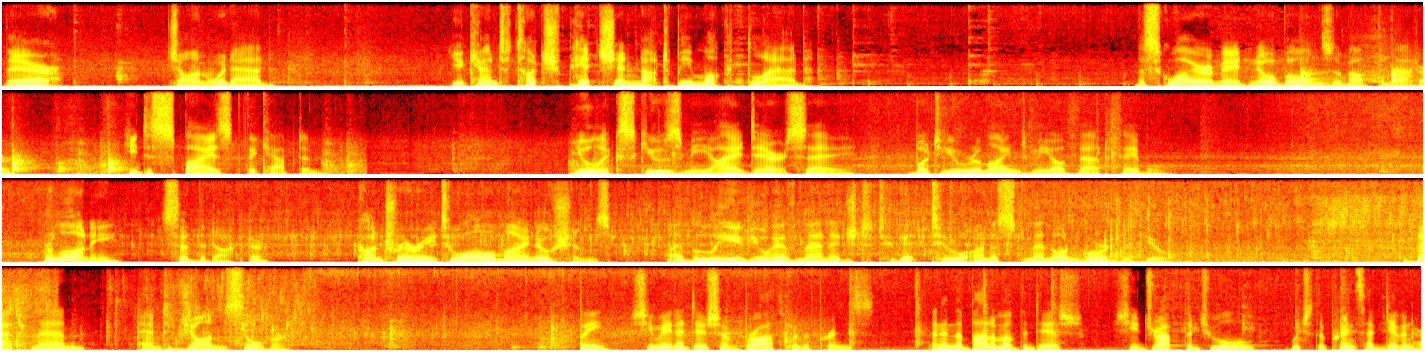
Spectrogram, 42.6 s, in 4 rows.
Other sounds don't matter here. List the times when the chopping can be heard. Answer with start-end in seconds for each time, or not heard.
9.7-11.6.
